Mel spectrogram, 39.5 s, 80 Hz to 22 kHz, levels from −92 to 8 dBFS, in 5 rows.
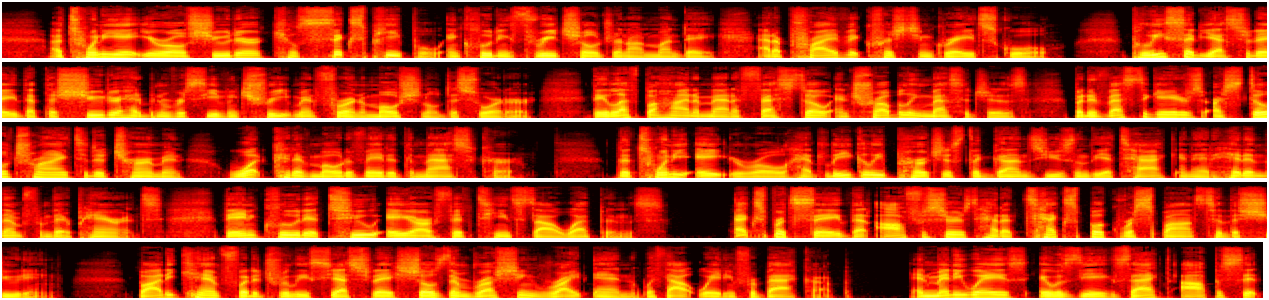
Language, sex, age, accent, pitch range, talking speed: English, male, 30-49, American, 90-120 Hz, 160 wpm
